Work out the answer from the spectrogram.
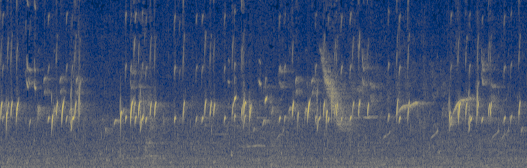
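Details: Chorus of goldfinches in lively song: bursts of high, tinkling twitter and chirps, with a sweeping descending note near the middle and steady overlapping phrases to the end.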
